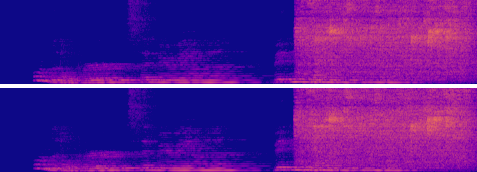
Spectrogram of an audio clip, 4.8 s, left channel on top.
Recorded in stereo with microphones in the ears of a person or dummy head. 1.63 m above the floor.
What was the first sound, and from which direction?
A woman speaking, 30° left (ahead or behind).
